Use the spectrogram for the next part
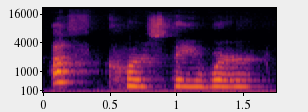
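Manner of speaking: high, small dormouse voice; a tiny drowsy creature telling a tale; sleepy little dormouse. A narrator's reading. Dormouse voice held.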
